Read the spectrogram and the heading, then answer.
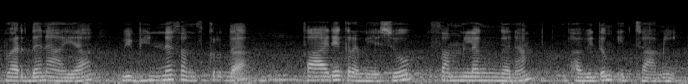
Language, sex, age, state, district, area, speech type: Sanskrit, female, 18-30, Kerala, Thrissur, urban, spontaneous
